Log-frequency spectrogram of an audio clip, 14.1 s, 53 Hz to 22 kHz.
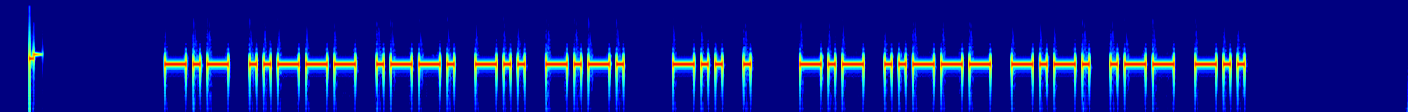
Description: Morse code, heard as a keyed tone, about 17 wpm, 700 Hz. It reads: K2PDC DE K2CWD
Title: USA Callsign DE Callsign - 5 Characters - 17wpm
